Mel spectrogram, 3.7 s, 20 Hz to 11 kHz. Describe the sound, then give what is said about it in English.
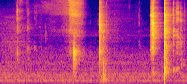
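A 23.5-fluid-ounce can of flavored premium malt beverage is opened: a few light clicks, a brief rising hiss of escaping gas, then several sharp metallic snaps and pops. No one speaks. “Let's go ahead and get it open, get it into a glass.”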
